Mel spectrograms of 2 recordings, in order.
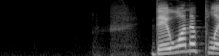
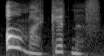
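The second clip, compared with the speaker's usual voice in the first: clueless; 7 semitones higher, 7 dB louder than usual. Shown as a demonstration. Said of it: "She didn't listen to anything".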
